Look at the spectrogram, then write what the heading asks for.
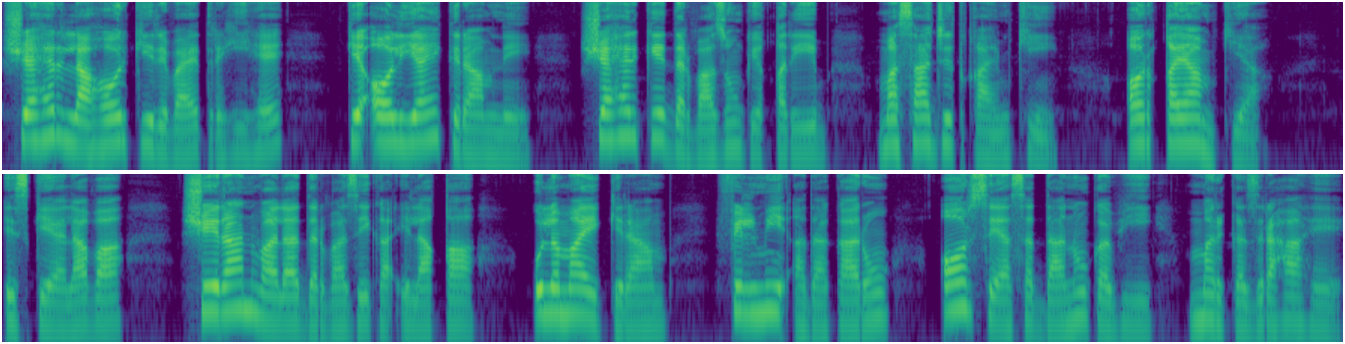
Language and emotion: Urdu, neutral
